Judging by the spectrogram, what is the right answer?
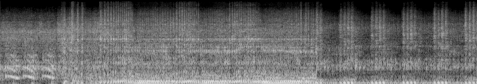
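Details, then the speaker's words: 1969 MGB with junkyard turbo, new head gasket, after setting loose valve lash (about 25 thou vs 14 spec) to cure knock: cranks, catches and settles into fairly even idle with no tapping. "That didn't sound too bad. Let's do a oil check."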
